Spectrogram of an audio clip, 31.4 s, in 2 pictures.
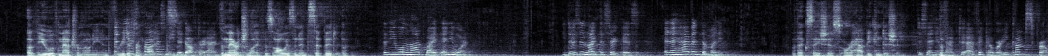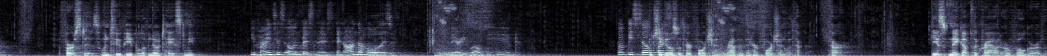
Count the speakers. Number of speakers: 2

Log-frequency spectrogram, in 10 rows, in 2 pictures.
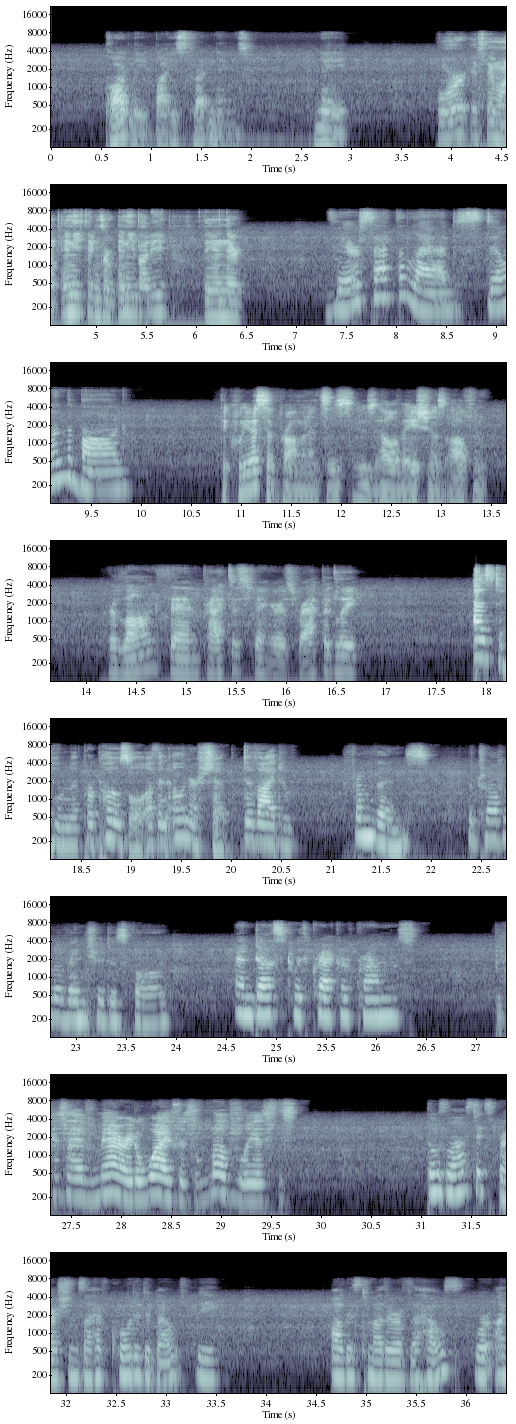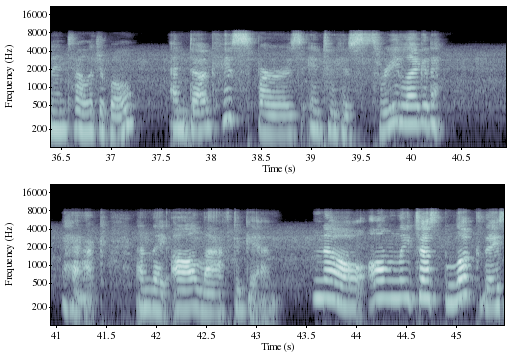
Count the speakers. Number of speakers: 10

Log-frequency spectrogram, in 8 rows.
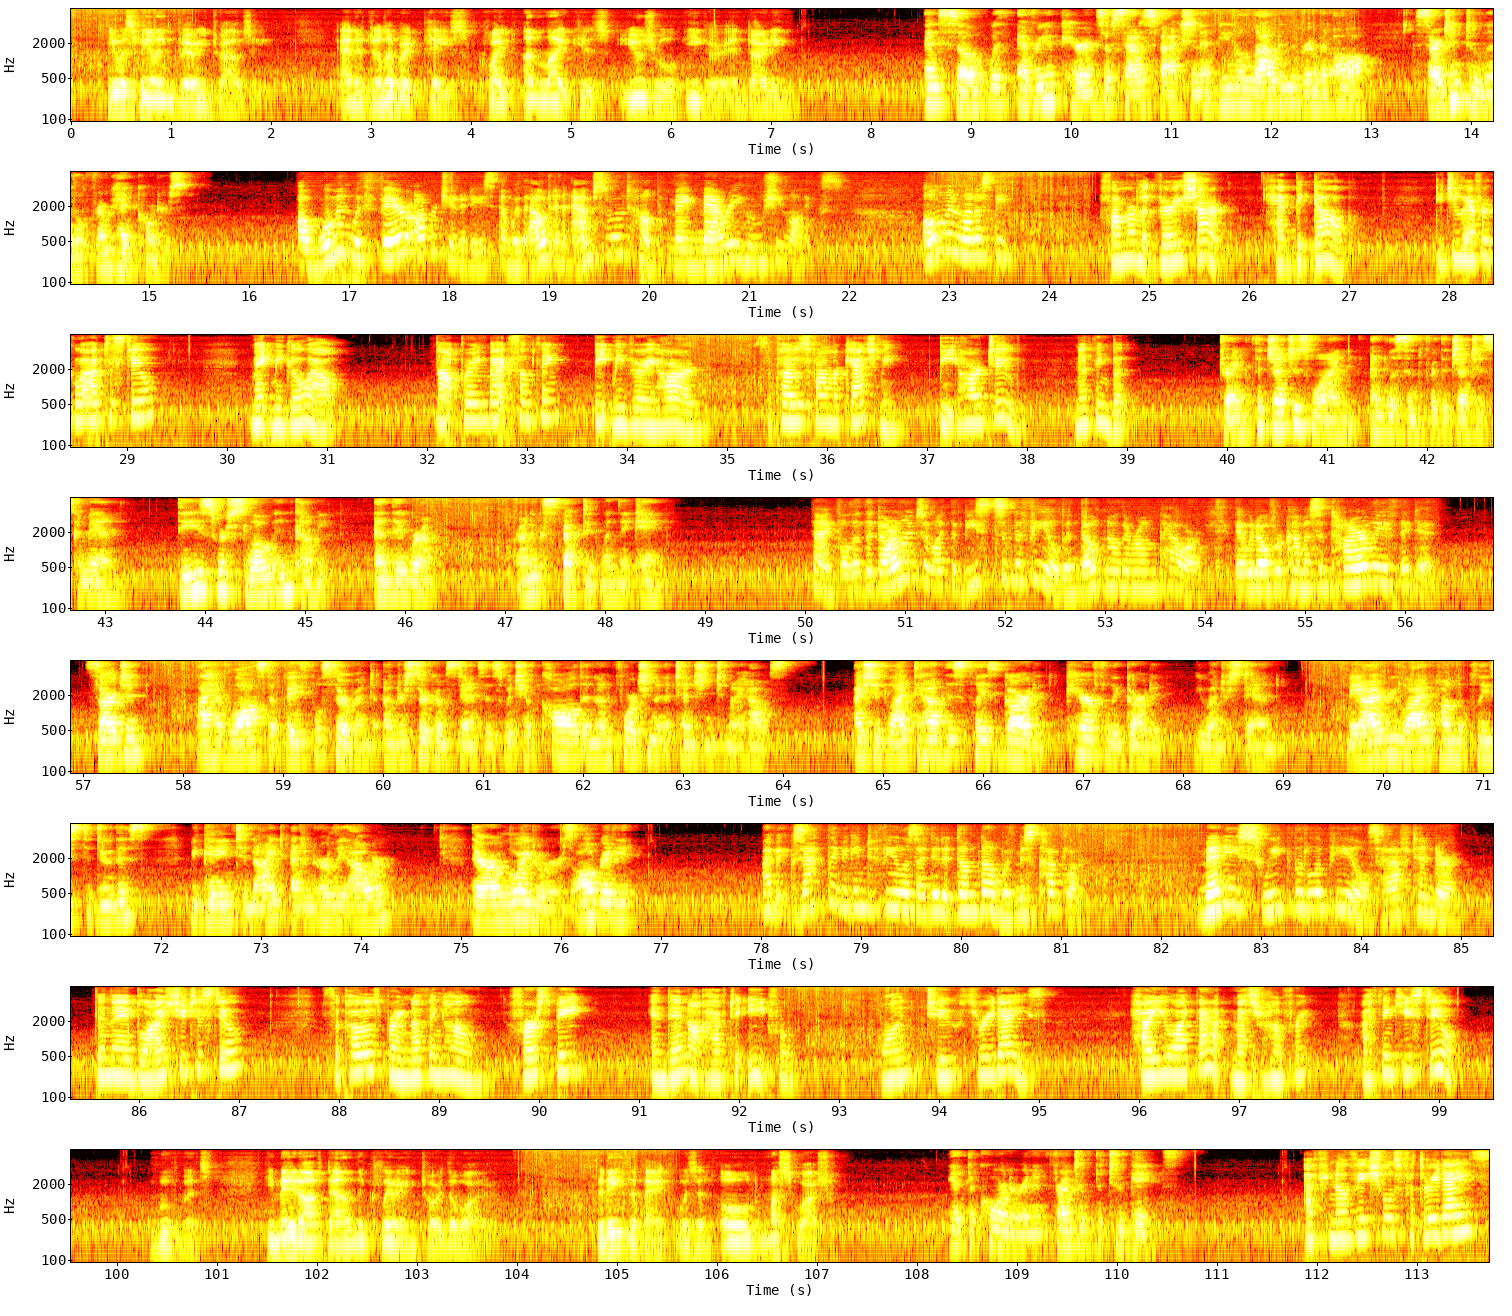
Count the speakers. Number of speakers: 4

